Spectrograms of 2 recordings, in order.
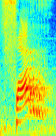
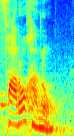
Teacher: উচ্চারণ হচ্ছে ফার, দেখেছো থেমেছে কিন্তু, ফার, ফারও বলি নাই কিন্তু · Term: হসন্ত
